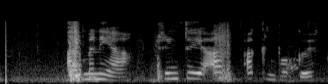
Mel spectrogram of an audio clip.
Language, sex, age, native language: Icelandic, female, 12, Icelandic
